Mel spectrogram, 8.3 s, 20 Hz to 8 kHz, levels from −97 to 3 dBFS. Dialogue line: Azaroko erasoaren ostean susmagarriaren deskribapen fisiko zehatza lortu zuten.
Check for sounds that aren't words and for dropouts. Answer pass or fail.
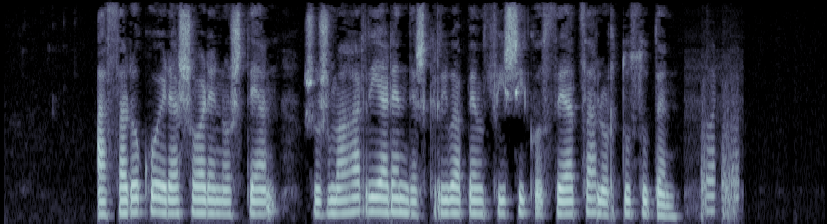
fail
